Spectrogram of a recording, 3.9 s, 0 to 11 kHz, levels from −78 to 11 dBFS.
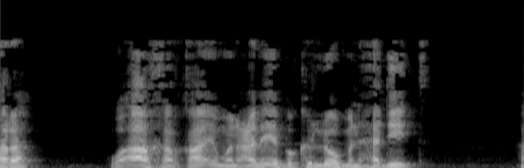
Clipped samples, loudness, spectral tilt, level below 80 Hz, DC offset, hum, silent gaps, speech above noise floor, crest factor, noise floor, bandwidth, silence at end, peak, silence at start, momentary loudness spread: under 0.1%; -19 LUFS; -5.5 dB/octave; -50 dBFS; under 0.1%; none; none; 42 dB; 18 dB; -60 dBFS; 8.8 kHz; 0.85 s; -2 dBFS; 0 s; 6 LU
